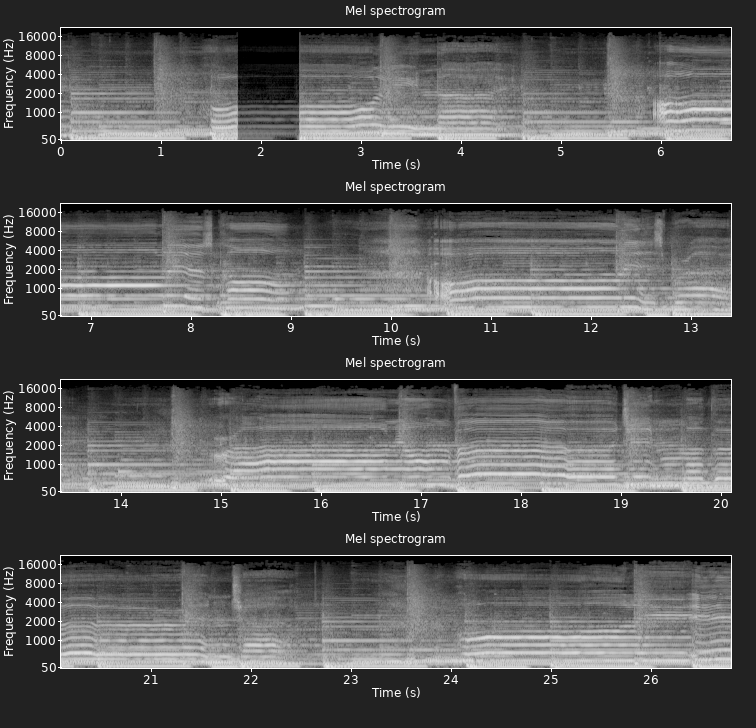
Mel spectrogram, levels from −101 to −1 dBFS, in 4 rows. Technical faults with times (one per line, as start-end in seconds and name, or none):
1.77-2.40 audio dropout to a faint residue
